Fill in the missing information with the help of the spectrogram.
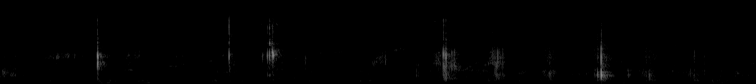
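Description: Close-miked crunching and chewing: a person biting into hard, crumbly brick-red chunks that look like baked clay. A handful of sharp crunches, the loudest about one, three and six seconds in, stand out between softer chewing.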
